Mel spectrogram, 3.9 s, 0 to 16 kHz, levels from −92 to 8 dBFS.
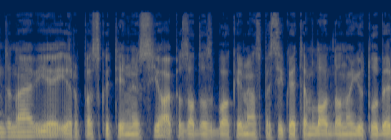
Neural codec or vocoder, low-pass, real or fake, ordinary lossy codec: none; 14.4 kHz; real; MP3, 48 kbps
